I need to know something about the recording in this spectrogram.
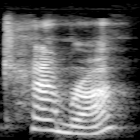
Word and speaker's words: camera: When you say the word camera, there are 2 syllables.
